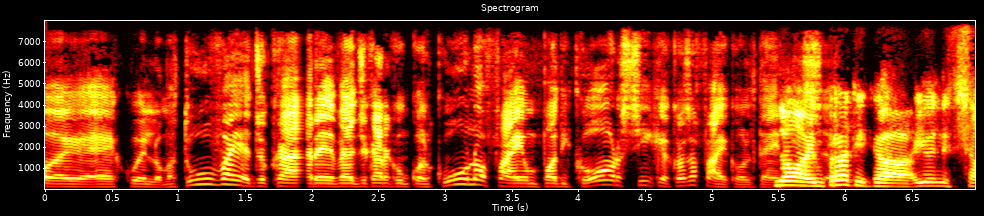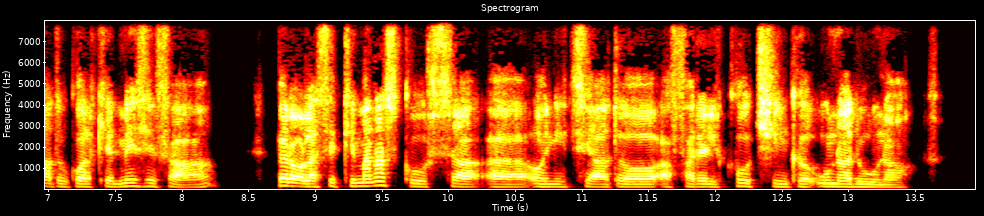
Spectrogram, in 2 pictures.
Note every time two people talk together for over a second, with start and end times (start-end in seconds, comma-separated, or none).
none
